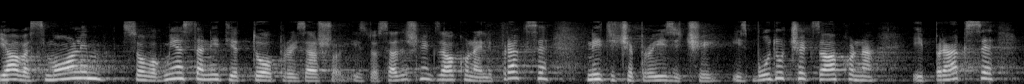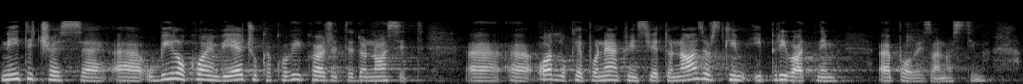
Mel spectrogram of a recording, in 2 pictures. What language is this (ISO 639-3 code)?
hrv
